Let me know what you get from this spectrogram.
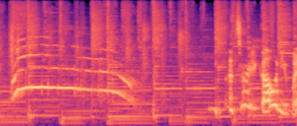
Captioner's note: cheering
